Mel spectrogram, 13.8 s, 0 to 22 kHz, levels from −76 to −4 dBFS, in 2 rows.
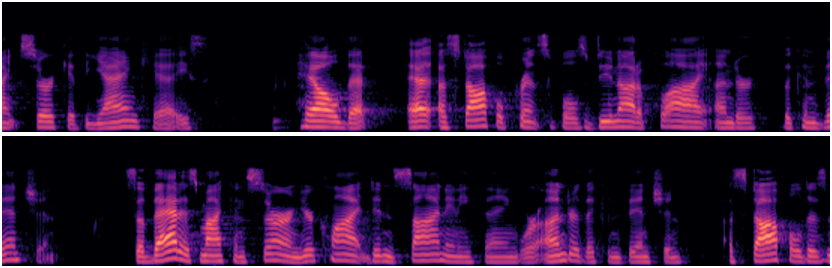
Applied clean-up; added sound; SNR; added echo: none; none; none; none.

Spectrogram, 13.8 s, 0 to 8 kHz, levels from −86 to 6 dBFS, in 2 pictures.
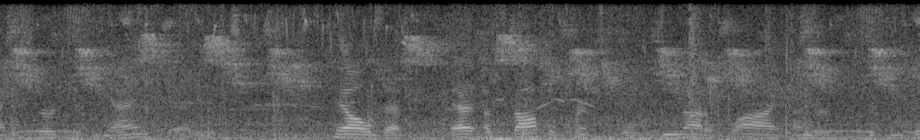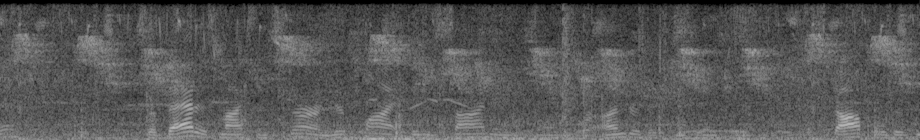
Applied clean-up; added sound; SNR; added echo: none; Bird; -1 dB; none.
